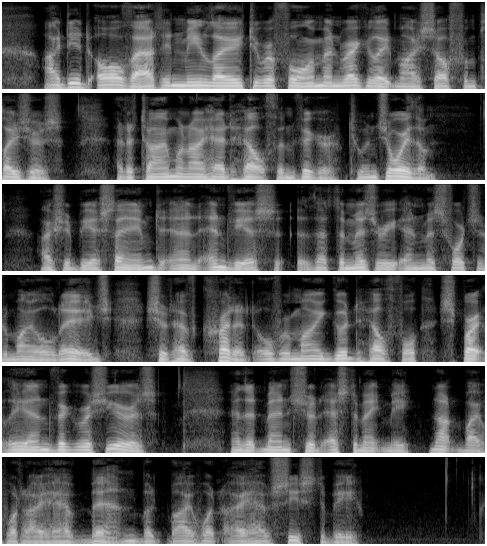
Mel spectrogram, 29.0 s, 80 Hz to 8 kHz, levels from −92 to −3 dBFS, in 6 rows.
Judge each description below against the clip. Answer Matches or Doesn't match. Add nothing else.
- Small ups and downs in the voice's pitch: Matches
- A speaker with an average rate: Matches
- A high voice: Doesn't match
